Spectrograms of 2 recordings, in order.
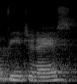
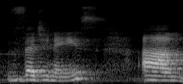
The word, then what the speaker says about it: Vegenaise: other eating at home see there we go vegenaise some people pronounce it v-ginase but i pronounce it vaginase this product has been around for years this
